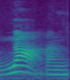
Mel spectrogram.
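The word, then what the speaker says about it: ང: 지금 여기 보면 한국말로 응아라고 표기를 해놨는데 사실은 응이라는 발음은 나지가 않습니다. 근데 요 밑에 이응이 두 개가 오면서 나는 발음 있죠.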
